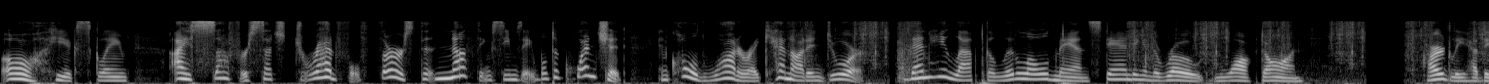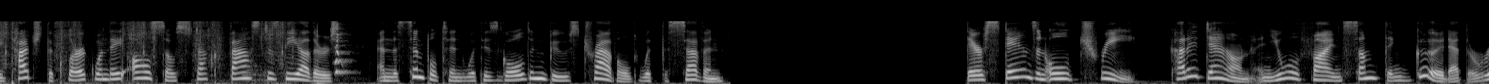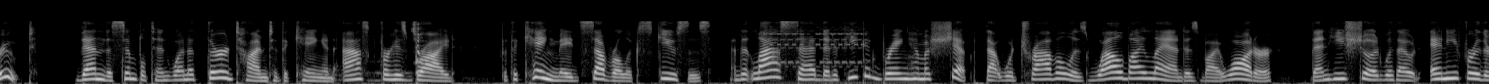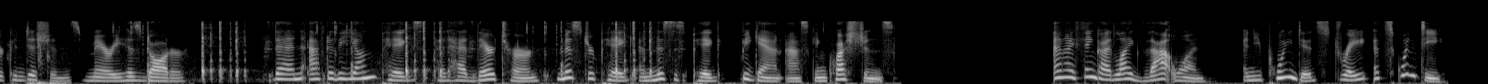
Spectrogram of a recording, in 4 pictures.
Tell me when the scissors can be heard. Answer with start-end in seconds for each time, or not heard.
not heard.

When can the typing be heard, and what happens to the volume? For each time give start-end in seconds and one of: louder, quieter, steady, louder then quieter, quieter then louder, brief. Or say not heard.
44.9-51.5 louder.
